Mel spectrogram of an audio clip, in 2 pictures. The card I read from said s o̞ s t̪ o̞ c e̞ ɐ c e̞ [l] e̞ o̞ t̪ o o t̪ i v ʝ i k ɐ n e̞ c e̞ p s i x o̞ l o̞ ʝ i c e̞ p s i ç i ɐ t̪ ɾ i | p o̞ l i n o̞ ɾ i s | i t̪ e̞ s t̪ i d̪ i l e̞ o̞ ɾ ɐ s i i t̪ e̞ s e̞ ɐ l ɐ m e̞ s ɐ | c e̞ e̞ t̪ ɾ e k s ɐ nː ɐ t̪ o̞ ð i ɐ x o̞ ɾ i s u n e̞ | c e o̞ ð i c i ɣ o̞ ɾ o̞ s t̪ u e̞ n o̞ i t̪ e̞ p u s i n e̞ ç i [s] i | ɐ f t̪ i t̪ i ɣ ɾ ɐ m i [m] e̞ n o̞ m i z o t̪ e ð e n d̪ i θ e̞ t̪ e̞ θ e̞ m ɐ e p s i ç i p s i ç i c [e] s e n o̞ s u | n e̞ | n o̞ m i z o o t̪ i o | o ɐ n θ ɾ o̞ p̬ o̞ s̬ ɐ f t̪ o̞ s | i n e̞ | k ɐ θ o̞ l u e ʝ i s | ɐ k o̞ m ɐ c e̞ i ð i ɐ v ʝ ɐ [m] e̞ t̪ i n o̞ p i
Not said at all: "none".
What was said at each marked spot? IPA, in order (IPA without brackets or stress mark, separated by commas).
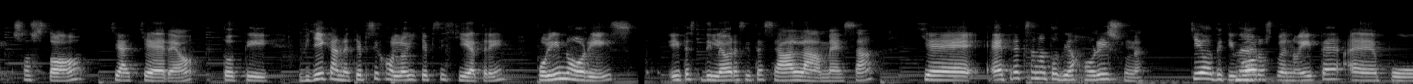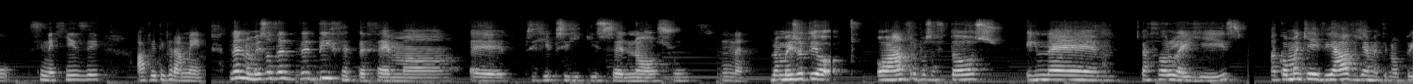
ɾ, z, n, i, m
